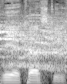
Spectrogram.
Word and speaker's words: Chwialkowski: It's spelled Chwialkowski. Yeah, there's all kinds of ways to butcher that one. I'll tell you that right now. Well, one of the coaches told me it was pronounced Biakuski, so I'm hoping I'm right.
